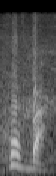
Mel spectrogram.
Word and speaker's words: Uba: get old and retire actually my name is hubba it's only that my dad may spell it my birth certificate so i cannot call myself and the certificate is but most of the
